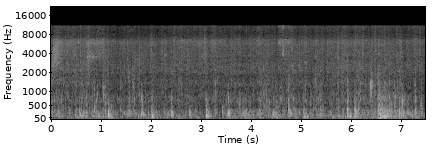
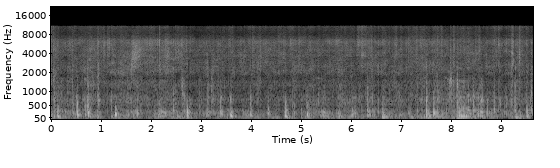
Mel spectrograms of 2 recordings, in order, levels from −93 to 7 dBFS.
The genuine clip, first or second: first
